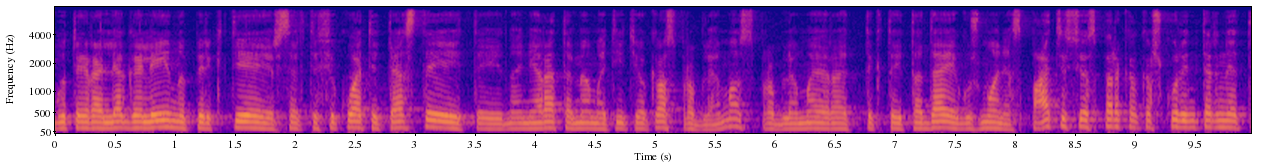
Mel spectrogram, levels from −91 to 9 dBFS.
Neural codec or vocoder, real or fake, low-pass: none; real; 7.2 kHz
